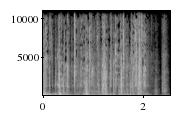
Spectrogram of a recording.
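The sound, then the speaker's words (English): A package is handled and shaken, giving a busy, irregular rattle of sharp clicks and crinkles that runs steadily for a couple of seconds, with no one speaking. “It sounded like somebody was trying to build a dog cage and not doing very well.”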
